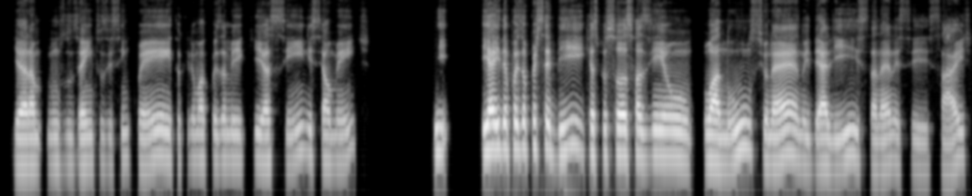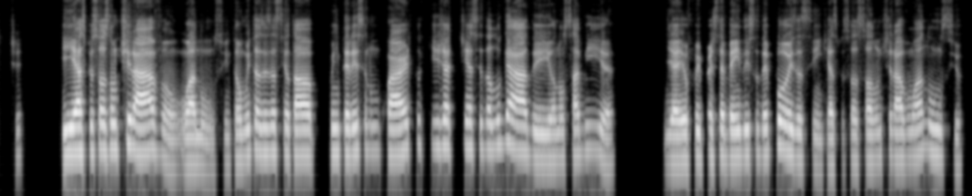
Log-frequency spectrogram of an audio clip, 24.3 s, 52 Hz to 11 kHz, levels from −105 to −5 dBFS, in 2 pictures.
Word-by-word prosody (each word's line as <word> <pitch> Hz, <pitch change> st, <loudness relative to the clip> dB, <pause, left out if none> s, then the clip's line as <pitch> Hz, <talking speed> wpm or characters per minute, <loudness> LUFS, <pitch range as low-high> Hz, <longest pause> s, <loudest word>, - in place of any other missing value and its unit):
que 130 Hz, -, -5 dB
era 130 Hz, 0 st, +3 dB
uns 130 Hz, -1 st, -11 dB
€250,00, 130 Hz, +3 st, -5 dB
eu -, -, -12 dB
queria 145 Hz, +2 st, -14 dB
uma 145 Hz, 0 st, -3 dB
coisa 145 Hz, 0 st, -7 dB
meio 140 Hz, -1 st, -6 dB
que, 145 Hz, -2 st, -3 dB
assim, 135 Hz, +2 st, -5 dB
inicialmente 155 Hz, -, -7 dB, 0.8 s
e 170 Hz, +1 st, -1 dB, 0.4 s
e, 180 Hz, -, +9 dB
aí, 185 Hz, 0 st, +10 dB
depois 195 Hz, -1 st, +3 dB
eu 195 Hz, -, +3 dB
percebi 190 Hz, 0 st, 0 dB
que 170 Hz, -, -5 dB
as 165 Hz, -, +3 dB
pessoas 160 Hz, 0 st, +4 dB
faziam 155 Hz, -2 st, +1 dB
o 145 Hz, -, +4 dB
anúncio, 145 Hz, +5 st, +2 dB
né, 150 Hz, +4 st, +3 dB
no 135 Hz, -, -7 dB
Idealista, 130 Hz, +2 st, -2 dB
né, 120 Hz, +2 st, -2 dB
nesse 120 Hz, -4 st, -12 dB
site 150 Hz, +8 st, -8 dB, 0.5 s
e 165 Hz, +2 st, +5 dB
as 170 Hz, 0 st, +8 dB
pessoas 180 Hz, +1 st, -1 dB
não 190 Hz, 0 st, +1 dB
tiravam 170 Hz, -, +4 dB
o 130 Hz, -, -1 dB
anúncio, 130 Hz, -2 st, -1 dB
então, 145 Hz, +2 st, -4 dB
muitas 165 Hz, +3 st, -1 dB
vezes, 170 Hz, 0 st, -2 dB
assim, 170 Hz, -1 st, -3 dB
eu -, -, +2 dB
estava 160 Hz, 0 st, +4 dB, 0.2 s
com 170 Hz, -, -5 dB
o -, -, 0 dB
interesse 170 Hz, +2 st, -1 dB
num 180 Hz, 0 st, -14 dB
quarto 170 Hz, +5 st, +2 dB
e 200 Hz, 0 st, -10 dB
já 205 Hz, 0 st, +2 dB
tinha 195 Hz, 0 st, -5 dB
sido 190 Hz, 0 st, -7 dB
alugado 190 Hz, -4 st, +3 dB
e 145 Hz, -1 st, -1 dB
eu 145 Hz, -, -2 dB
não 145 Hz, -, -6 dB
sabia 160 Hz, -3 st, -6 dB, 0.6 s
e 140 Hz, 0 st, -3 dB
aí 135 Hz, -, +4 dB
eu 145 Hz, -, +2 dB
fui 150 Hz, +2 st, -3 dB
percebendo 155 Hz, 0 st, 0 dB
isso 165 Hz, 0 st, -5 dB
depois, 165 Hz, +1 st, +1 dB
assim, 140 Hz, -4 st, -8 dB
que 120 Hz, -, -7 dB
as 125 Hz, -1 st, -3 dB
pessoas 135 Hz, +1 st, -11 dB
só 140 Hz, 0 st, -2 dB
não 145 Hz, -, -9 dB
tirava 150 Hz, -1 st, -3 dB
anúncio. 160 Hz, -7 st, -6 dB
155 Hz, 180 wpm, -23 LUFS, 135-170 Hz, 0.8 s, aí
